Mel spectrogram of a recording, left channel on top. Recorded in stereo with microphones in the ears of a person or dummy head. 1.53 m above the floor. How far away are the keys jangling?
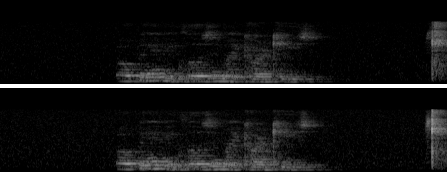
About 3.5 m.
